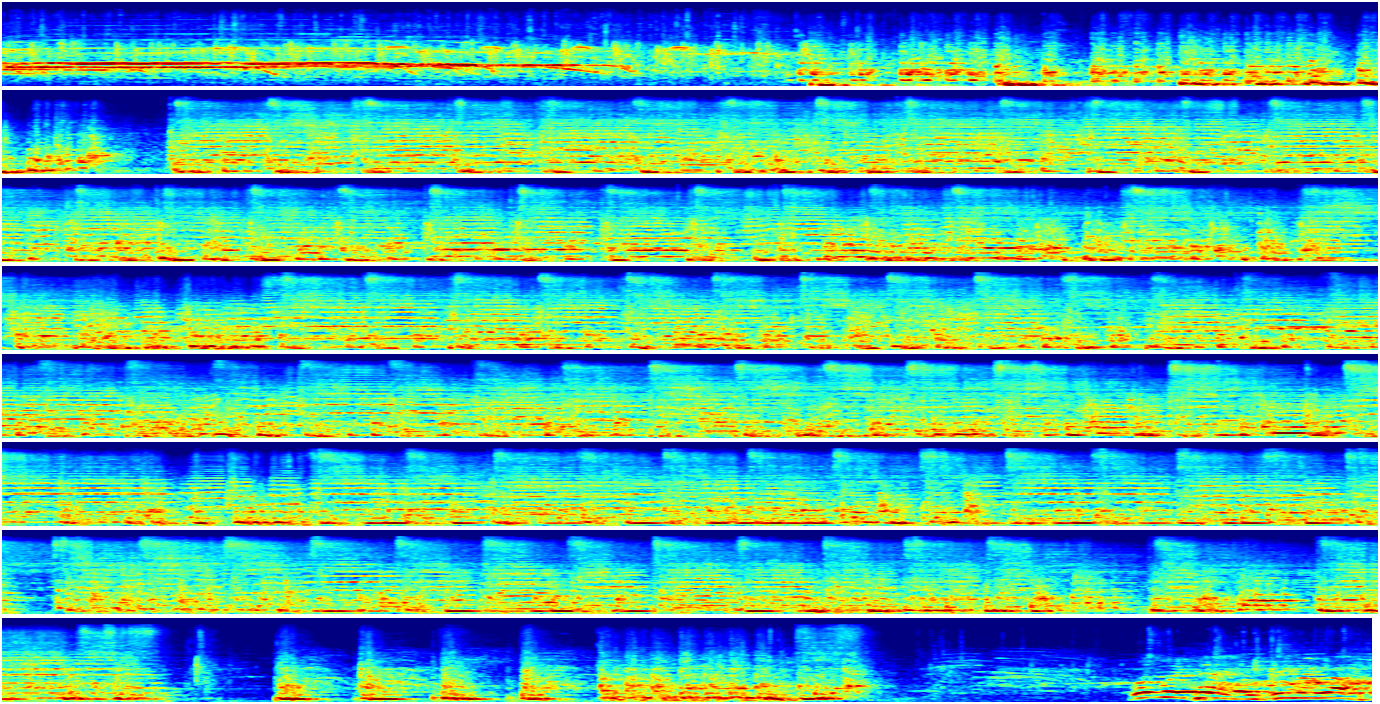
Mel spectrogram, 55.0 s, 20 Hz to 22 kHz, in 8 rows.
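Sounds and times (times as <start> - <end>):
marching band playing: 1.7 - 52.9
drumline beat: 3.5 - 52.7.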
